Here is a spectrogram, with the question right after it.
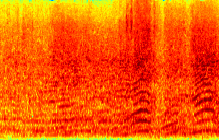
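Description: Midget race cars roar past on the final lap at Valley Speedway, engines snarling at high revs with pitch sweeps as they pass close by, loud and continuous with no talking.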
